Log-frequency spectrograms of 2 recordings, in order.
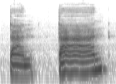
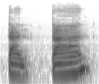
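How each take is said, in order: First: The second beat is long and stressed. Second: The same.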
